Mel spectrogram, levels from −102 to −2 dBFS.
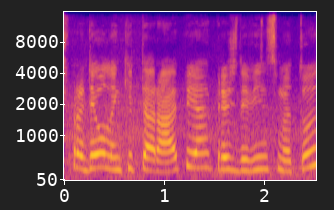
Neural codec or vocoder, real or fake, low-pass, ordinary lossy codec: none; real; 14.4 kHz; AAC, 96 kbps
